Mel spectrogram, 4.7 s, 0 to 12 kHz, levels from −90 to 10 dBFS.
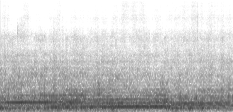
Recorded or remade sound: remade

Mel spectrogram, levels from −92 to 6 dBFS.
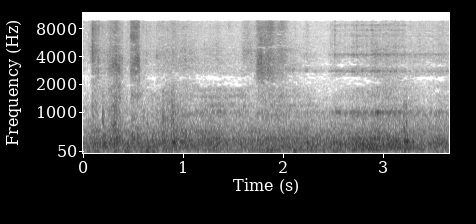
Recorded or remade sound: recorded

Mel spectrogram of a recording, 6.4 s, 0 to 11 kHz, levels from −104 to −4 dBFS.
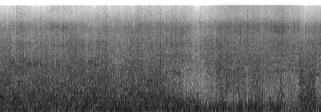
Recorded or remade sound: recorded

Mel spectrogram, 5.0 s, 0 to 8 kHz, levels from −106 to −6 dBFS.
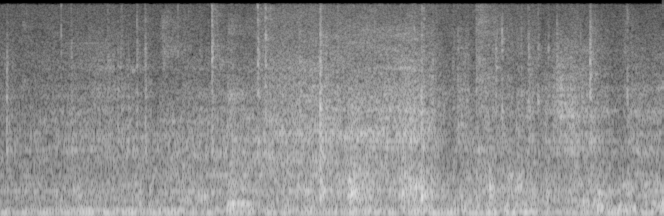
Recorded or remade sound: recorded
